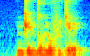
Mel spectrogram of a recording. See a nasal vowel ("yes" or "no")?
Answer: no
